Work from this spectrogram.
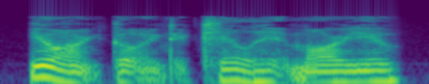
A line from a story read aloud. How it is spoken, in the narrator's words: Vatha asked softly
